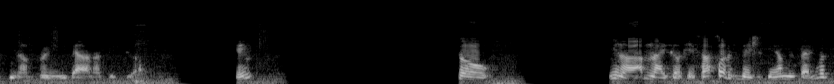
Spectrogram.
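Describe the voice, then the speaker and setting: A man talking casually as a live stream host, insistent, often posing questions and checking in with short tags. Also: lowish voice. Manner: insistent, rhetorical questions and repeated check tags like "right?" and "okay?". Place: remote call-in on a live stream. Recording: muffled phone-line audio with clear noise.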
